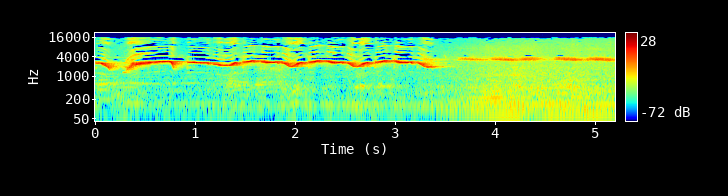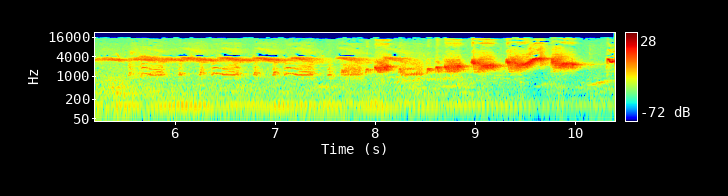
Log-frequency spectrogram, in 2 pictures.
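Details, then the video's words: Good-singing Chinese hwamei in Hai Phong, Vietnam, opening with wavering, looping whistles, then a long steady thin tone, before breaking into rapid chattering notes and more looping whistles. "Họa mi hót tốt"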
